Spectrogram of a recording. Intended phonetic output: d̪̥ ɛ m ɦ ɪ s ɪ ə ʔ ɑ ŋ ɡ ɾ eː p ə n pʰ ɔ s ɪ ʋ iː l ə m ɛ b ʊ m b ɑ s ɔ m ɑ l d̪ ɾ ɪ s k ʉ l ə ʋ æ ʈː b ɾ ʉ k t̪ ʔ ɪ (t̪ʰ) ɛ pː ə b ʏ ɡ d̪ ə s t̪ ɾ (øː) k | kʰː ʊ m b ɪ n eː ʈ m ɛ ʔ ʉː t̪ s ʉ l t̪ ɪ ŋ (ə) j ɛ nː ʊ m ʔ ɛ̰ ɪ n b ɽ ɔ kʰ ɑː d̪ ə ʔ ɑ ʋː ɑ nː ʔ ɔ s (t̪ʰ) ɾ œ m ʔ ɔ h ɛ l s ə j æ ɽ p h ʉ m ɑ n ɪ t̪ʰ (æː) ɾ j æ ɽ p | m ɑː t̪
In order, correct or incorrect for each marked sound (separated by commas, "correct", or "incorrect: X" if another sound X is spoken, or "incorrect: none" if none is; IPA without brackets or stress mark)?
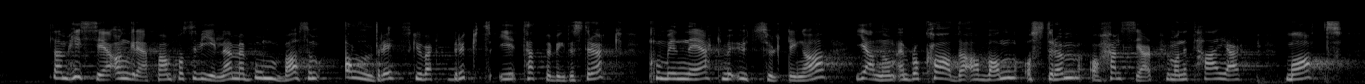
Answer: correct, correct, incorrect: ɑ, incorrect: t̪, correct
